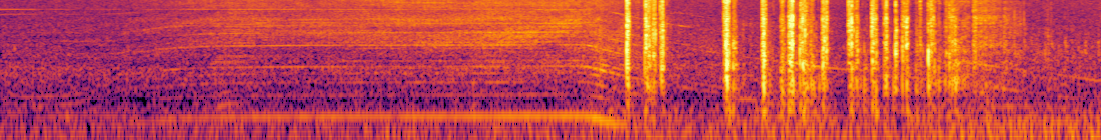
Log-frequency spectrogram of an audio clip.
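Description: Electric ducted fan of a small foam RC jet whining, growing louder, then winding down about three seconds in as the power is cut. A burst of sharp knocks and rattles follows.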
